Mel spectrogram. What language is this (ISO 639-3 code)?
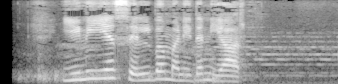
tam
